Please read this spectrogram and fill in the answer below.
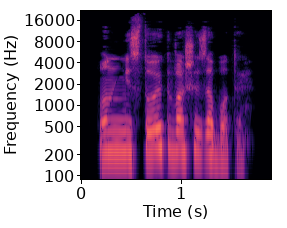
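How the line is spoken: Cold remark. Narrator (Russian): холодно прокомментировал Рионар

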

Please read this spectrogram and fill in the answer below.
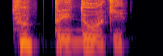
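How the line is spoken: Angry, spitting. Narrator (Russian): зло сплюнул

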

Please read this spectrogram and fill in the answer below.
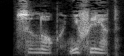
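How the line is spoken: Weak, dying whisper. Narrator (Russian): из последних сил прошептал отец

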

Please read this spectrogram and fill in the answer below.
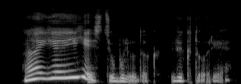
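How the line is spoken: Forced calm. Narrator (Russian): отозвался он как мог спокойно

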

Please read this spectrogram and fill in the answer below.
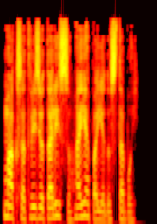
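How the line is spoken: Quiet but firm. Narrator (Russian): тихо, но твердо заключил Ярослав

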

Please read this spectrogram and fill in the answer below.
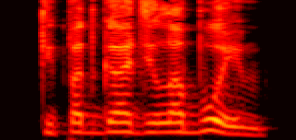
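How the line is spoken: Angry. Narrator (Russian): сердито сказал Зимородинский

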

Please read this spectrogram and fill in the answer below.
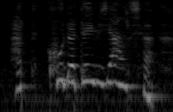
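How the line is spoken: Hissing. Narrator (Russian): прошипела она

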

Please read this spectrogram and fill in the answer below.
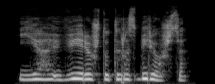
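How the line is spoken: Sincere breathy voice. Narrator (Russian): искренне выдохнула

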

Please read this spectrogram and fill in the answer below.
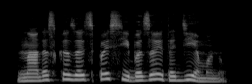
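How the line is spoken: Snapping. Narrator (Russian): огрызнулся он

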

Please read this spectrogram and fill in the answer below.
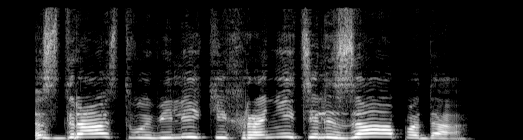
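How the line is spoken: Shouted in chorus. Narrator (Russian): хором прокричали мы

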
